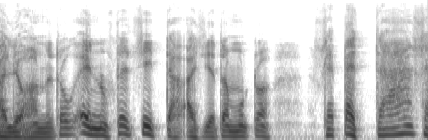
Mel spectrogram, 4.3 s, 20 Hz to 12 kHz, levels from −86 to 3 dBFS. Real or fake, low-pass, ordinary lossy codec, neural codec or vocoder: real; 10.8 kHz; none; none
